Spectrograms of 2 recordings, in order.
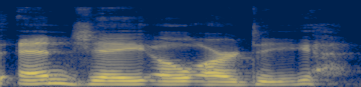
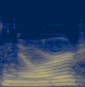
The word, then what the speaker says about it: Njord: It's Njord. I think it's Nord, right? Njord?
